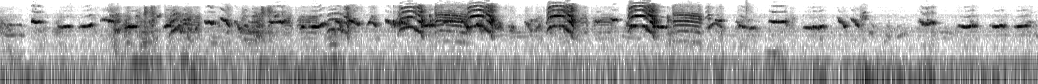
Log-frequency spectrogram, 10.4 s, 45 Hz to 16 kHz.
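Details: Young domestic canary, two months old, that has just started to sing after training with MP3 recordings: varied high whistles, rolling trills and quick repeated chirp phrases, with short pauses between phrases and a faint steady hum underneath.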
